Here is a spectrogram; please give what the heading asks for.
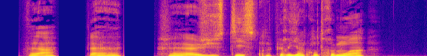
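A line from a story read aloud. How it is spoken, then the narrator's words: Stammered. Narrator (French): bégaya-t-il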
